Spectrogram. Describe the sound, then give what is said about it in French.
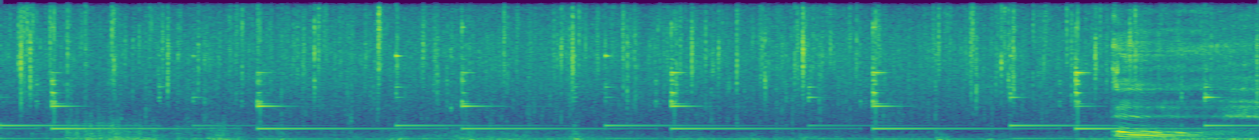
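Steady rain falls with a continuous hiss and patter, while soft repeating tones chime on top like a simple melody; a brief voice-like sound rises near the end. “Oh, la pluie maintenant, il manquait plus que ça.”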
